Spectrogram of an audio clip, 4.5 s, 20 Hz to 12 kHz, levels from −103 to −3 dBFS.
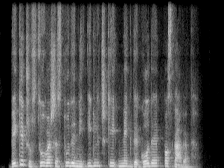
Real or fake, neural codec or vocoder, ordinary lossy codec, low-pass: real; none; Opus, 16 kbps; 10.8 kHz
